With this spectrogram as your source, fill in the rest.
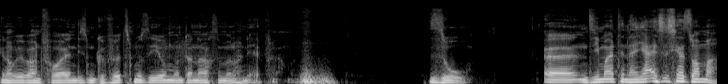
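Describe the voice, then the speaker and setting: A man with a very deep, low pitch and ordinary pitch variation talks at a fairly quick pace, leaving long, frequent pauses. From Hannover, northern Germany. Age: 40s. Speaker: firefighter. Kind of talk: casual chat.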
